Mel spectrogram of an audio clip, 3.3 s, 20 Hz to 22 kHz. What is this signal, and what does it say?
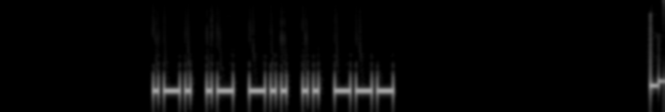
Morse code, heard as a keyed tone, about 44 wpm, 700 Hz. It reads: RADIO
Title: Top 501-750 Words 45wpm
